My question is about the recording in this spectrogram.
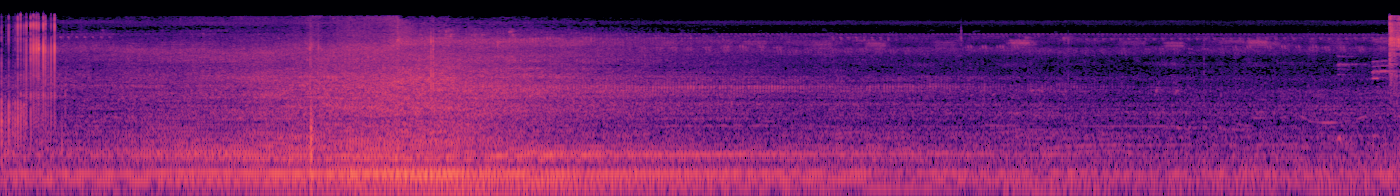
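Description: A motor vehicle passing by, its engine growing to loudest about five seconds in and then slowly fading away. A short burst of clicks at the very start.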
